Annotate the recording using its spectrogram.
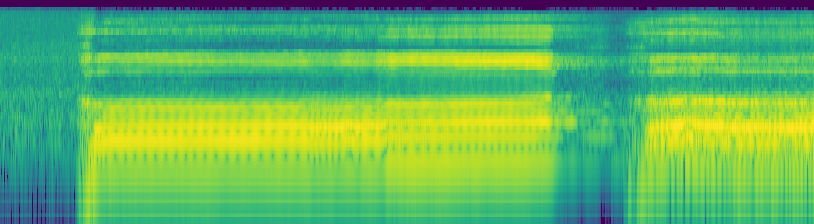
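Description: Solo male vocalist singing unaccompanied Arabic devotional verse into a microphone, as the hadroh banjari lead voice. About a second in he holds one long note, with a wavering ornament in the middle. It breaks off after about five seconds, and a second long held note follows.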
